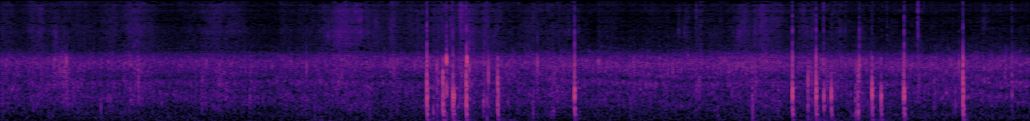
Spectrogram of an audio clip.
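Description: Small, shallow rocky stream running steadily. Two clusters of sharp clicks and crunches break in, about four seconds in and again about eight seconds in.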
